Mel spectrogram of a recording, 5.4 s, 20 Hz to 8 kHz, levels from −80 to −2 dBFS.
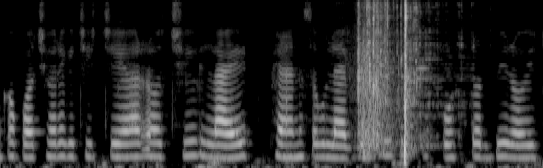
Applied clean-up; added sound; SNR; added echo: classical method Wiener filter.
